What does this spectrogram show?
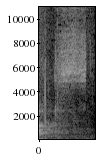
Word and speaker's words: laks: Yeah, they say it more like A, and you kind of say it like a U, like looks. How do you say A? Laks. Lax. And we say lax. Yeah. Yeah. It's like ah.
